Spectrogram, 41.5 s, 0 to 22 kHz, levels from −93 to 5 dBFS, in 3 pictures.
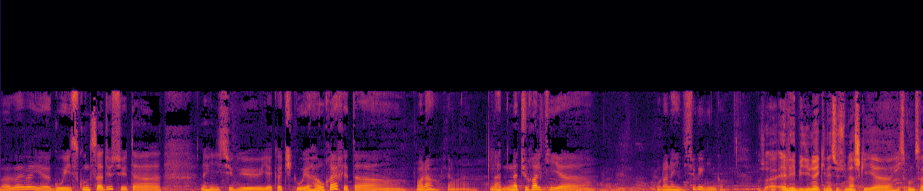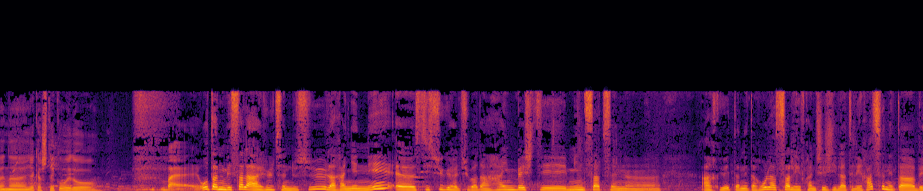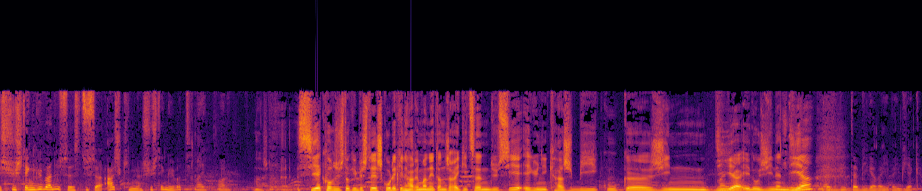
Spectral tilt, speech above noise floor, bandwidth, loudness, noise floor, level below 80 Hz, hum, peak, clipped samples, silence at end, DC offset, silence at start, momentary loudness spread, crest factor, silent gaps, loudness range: -5 dB/octave; 28 dB; 12 kHz; -19 LUFS; -47 dBFS; -52 dBFS; none; 0 dBFS; under 0.1%; 0 s; under 0.1%; 0 s; 17 LU; 18 dB; none; 9 LU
